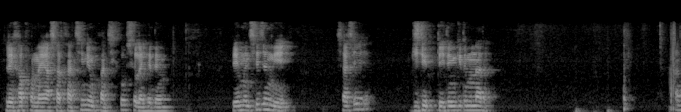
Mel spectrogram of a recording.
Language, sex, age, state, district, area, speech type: Bodo, male, 30-45, Assam, Kokrajhar, rural, spontaneous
